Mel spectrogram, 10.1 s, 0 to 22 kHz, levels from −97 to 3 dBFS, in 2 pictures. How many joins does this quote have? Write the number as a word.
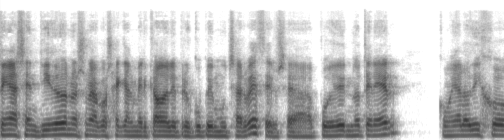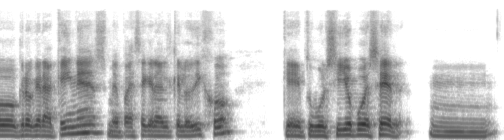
one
